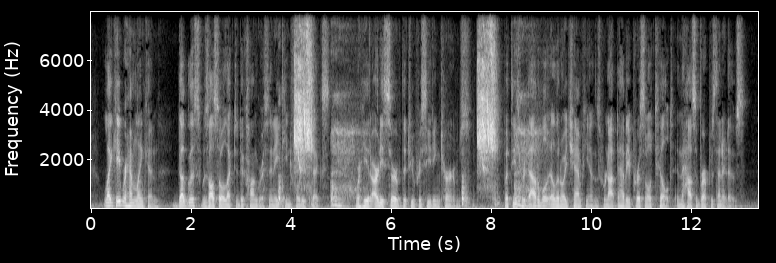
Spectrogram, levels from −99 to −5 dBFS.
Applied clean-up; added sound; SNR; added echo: none; Sneeze; -1 dB; none.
